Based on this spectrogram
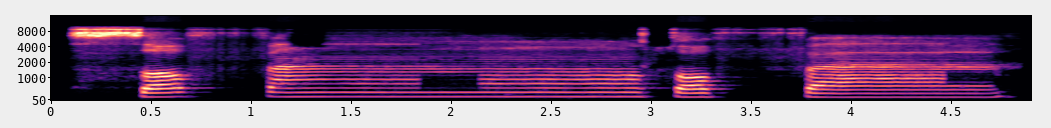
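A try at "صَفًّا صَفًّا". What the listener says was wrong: Tetapi karena huruf shad adalah huruf tebal, maka harus tebal juga ikhfa dan gunahnya. Soffan, soffan, soffa.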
